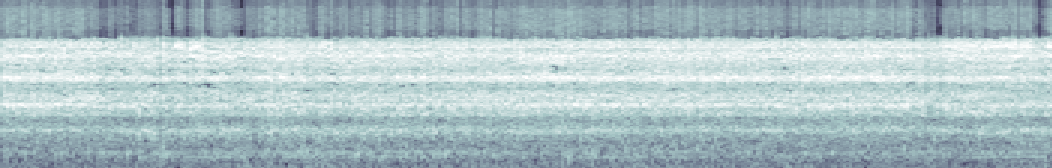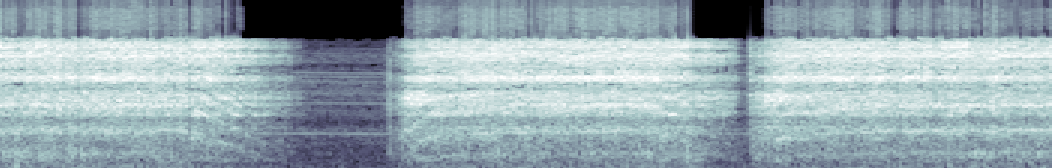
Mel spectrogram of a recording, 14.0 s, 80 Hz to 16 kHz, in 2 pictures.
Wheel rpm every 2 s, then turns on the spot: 220, 220, 230, 220, 70, 150, 190.
none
